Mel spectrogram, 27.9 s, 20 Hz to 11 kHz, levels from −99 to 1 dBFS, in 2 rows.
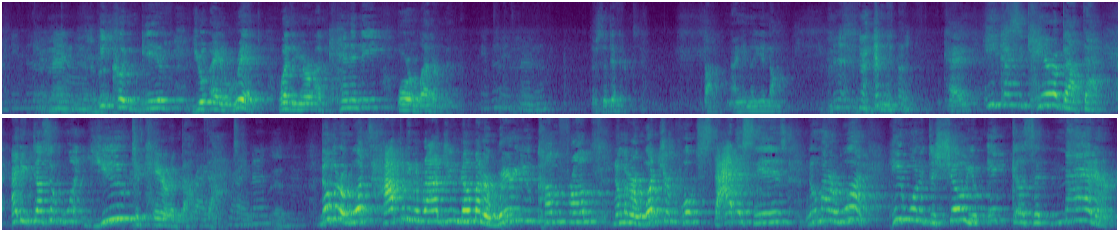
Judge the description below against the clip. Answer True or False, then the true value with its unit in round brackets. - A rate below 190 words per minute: True (140 wpm)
